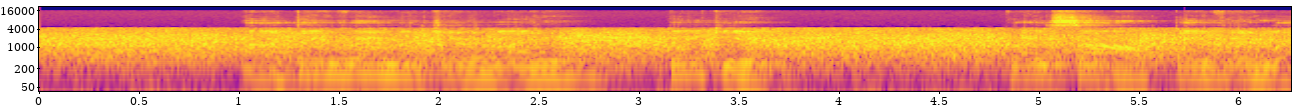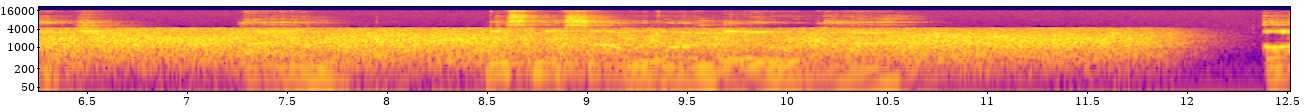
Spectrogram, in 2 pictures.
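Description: A man sings into a microphone.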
